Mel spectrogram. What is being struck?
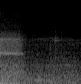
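Nothing is struck.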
